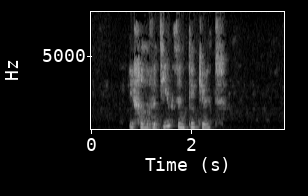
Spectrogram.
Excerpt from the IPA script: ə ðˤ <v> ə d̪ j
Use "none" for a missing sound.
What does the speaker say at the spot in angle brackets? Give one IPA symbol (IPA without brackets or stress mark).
v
